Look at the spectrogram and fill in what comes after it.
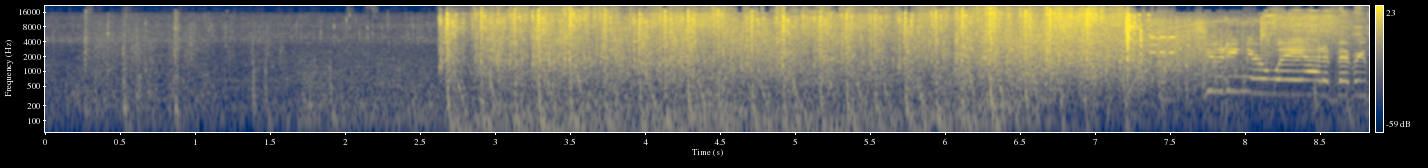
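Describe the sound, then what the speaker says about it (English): Sustained gunfire from the Guardians of the Galaxy video game, with dense, rapid shots running continuously under a busy mix of other game noise. "Shooting your way out of every problem again, Peter?"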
